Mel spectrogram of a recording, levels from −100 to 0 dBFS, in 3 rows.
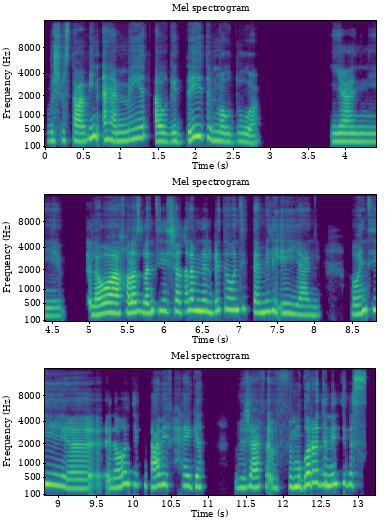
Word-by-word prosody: مش 215 +2 -7
مستوعبين 225 +7 +1
أهمية، 235 +7 -2
أو 200 0 +2
جدّية 205 - +1
الموضوع. 195 -6 -4 0.9
يعني 195 -1 -4 0.3
اللي 210 - -1
هو 255 +2 +8
خلاص 270 +2 +3
بقى 255 - +5
أنتِ 295 - -1
شغّالة 290 +1 +1
من 305 -1 +3
البيت، 300 +4 -2
هو 330 -1 +2
أنتِ 330 +2 0
بتعملي 290 -2 -2
إيه 250 -3 -4
يعني؟ 210 -2 -6 0.4
هو 225 - -3
أنتِ 320 +7 -1 0.8
اللي 240 - -4
هو 250 - +2
أنتِ 330 -1 -2
بتتعبي 290 0 0
في 280 - -22
حاجة؟ 270 -2 -4 0.4
مش 240 +2 -5
عارفة، 245 0 0
في 235 +3 -8
مُجرّد 310 +6 +5
إن 290 -1 +3
أنتِ 325 +2 -1
بس 310 -2 -2
255 Hz, 160 wpm, -21 LUFS, 210-300 Hz, 0.9 s, هو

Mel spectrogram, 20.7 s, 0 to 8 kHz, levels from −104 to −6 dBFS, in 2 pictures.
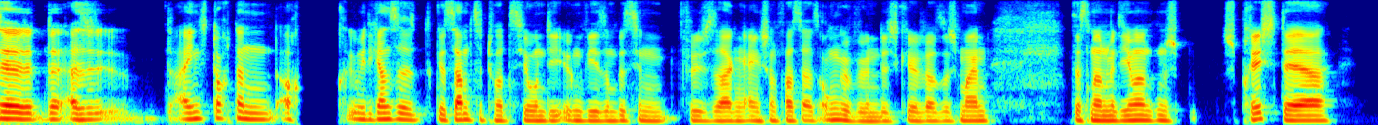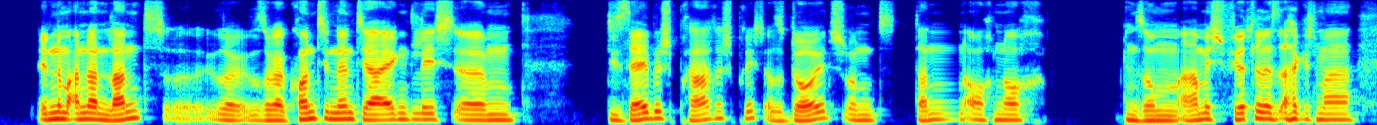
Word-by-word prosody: ja 155 -2 +8
d 150 -1 -2
also, 140 0 +1 0.6
eigentlich 160 +2 -1
doch 170 -1 -3
dann 150 -1 -1
auch - - -5 0.3
über 150 -1 -2
die 140 - -5
ganze 150 -3 +1
Gesamtsituation, 120 -3 -1
die 115 0 -4
irgendwie 115 -1 -3
so 110 - -4
'n 110 - -3
bisschen, 110 +1 -5
würde 115 -1 -4
ich 105 - -8
sagen, 110 0 0
eigentlich 110 -2 -3
schon 115 - -5
fast 115 +2 -2
als 115 -2 -3
ungewöhnlich 105 -6 -3
gilt. 110 -2 -3
Also, 110 0 -3
ich 105 - -9
meine, 115 0 0 0.6
dass 120 - -4
man 120 -1 +3
mit 115 -1 +1
jemandem 120 0 +2
sp - - -10 0.3
spricht, 150 +1 -1
der 120 -1 +5 0.6
in 145 +2 +3
'nem 155 -2 +6
anderen 145 -1 +5
Land 150 +9 +3
äh, - - -10
so 145 -5 -4
sogar 125 0 +3
Kontinent 150 +1 +3
ja 130 -1 +6
eigentlich, 145 +1 +2
ähm, 130 0 +1 0.7
dieselbe 130 +7 +3
Sprache 140 +2 -2
spricht, 170 +1 -8
also 110 -1 -5
Deutsch. 150 +10 +1
Und 125 -1 -5
dann 140 +4 -4
auch 130 -1 -3
noch 130 -1 -2 0.6
in 125 - +1
so 120 +1 +1
'nem 115 -1 0
Amish-Viertel, 145 +5 +2
sage 150 0 +1
ich 145 - -8
mal, 140 -1 0
130 Hz, 180 wpm, -24 LUFS, 115-145 Hz, 0.7 s, ja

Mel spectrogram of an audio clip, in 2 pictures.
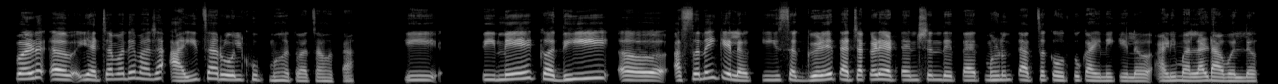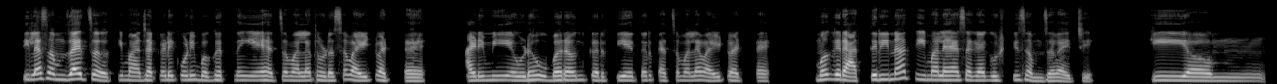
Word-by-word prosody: पण 255 +4 +4
अ, 300 -7 -1
ह्या 225 -2 +4
ह्याच्यामध्ये 235 +5 -2
माझ्या 265 0 -3
आईचा 225 +10 0
रोल 215 -2 +2
खूप 220 -2 -9
महत्वाचा 170 -3 -5
होता. 150 - -8 0.5
की 205 0 -4 0.5
तिने 230 +6 +3
कधी 255 +6 +4
अ, - - -1 0.5
असं 245 +6 -1
नाही 295 +3 +1
केलं, 210 -9 +3
की 205 0 -7
सगळे 205 +3 +2
त्याच्याकडे 220 +2 +3
अटेन्शन 210 +1 -1
देताहेत, 195 -1 -2
म्हणून 205 +1 -4
त्याचं 205 0 -2
कौतुक 190 -1 -4
आईने 170 -1 -2
केलं 160 -2 -3
आणि 175 - -2
मला 175 0 +1
डावललं. 165 -1 -1 0.5
तिला 240 +2 +4
समजायचं, 235 -5 +5
की 205 - -6
माझ्याकडे 200 +1 0
कोणी 210 0 -1
बघत 200 +2 0
नाहीये, 200 0 0
याचं 190 +1 -2
मला 190 0 0
थोडंसं 190 +3 -1
वाईट 185 -1 +1
वाटतंय. 165 -4 -1 0.5
आणि 185 +1 +3
मी 200 +1 -2
एवढं 190 +1 +1
उभं 195 -2 +3
राहून 200 +1 +2
करतीये, 190 +1 0
तर 195 +1 -4
त्याचं 185 +1 -6
मला 190 +1 -2
वाईट 180 +1 -2
वाटतंय. 165 -2 -4 0.5
मग 230 +2 +2
रात्री 220 +6 +4
ना 260 +5 +3
ती 225 - 0
मला 205 -1 +3
ह्या 200 0 +4
सगळ्या 195 -2 +1
गोष्टी 190 +2 -4
समजवायची, 165 -7 -2 0.6
की 190 0 +1
अं, 165 -2 -1
200 Hz, 150 wpm, -23 LUFS, 180-220 Hz, 0.6 s, समजायचं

